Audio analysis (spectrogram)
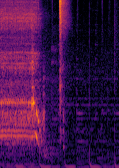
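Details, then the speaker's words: DeLonghi PrimaDonna Elite Experience during repair testing, warming up from cold in a cold office, chocolate jug steam element heating: steady hiss of heating water, then sharp clicks every few tenths of a second as solenoid valves switch; normal warm-up. "kakałko, i.e. for chocolate, the jug, the steam element is heating up, you can also hear it, so we 're waiting, it's cold in the office, so the heating may take a while"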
